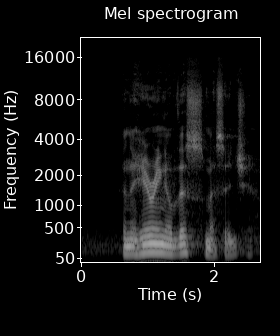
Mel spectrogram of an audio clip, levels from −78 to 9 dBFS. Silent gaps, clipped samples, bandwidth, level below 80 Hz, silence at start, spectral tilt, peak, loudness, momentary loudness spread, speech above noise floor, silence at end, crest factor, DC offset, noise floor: none; under 0.1%; 16 kHz; -68 dBFS; 0.65 s; -4.5 dB/octave; -14 dBFS; -31 LUFS; 12 LU; 37 dB; 0.15 s; 18 dB; under 0.1%; -67 dBFS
